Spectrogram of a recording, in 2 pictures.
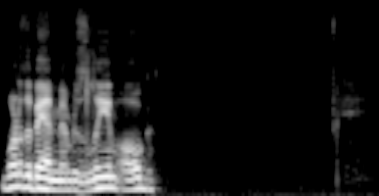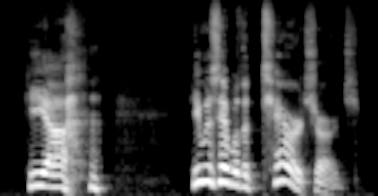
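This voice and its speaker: Chatty Midwestern radio host, fairly high. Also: male voice, a bit bright. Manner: rambling, with frequent fillers and restarts. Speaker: radio talk show host. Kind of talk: casual radio commentary.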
